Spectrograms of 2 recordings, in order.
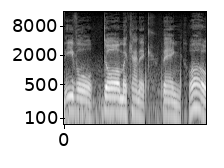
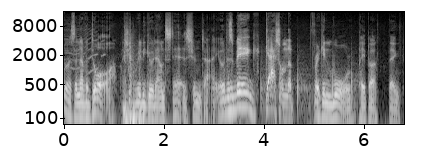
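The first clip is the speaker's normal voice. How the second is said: ordinary talk, nothing marked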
